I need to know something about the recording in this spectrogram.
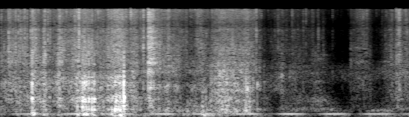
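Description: Crinkling and rustling of packing material as a cardboard shipping box is handled and tilted. It is busy for about the first two and a half seconds, then quieter.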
